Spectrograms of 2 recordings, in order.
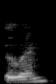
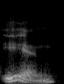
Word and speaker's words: Ewan: Is Ewan McGregor's name Ewan or Ian McGregor? It's not Ian.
